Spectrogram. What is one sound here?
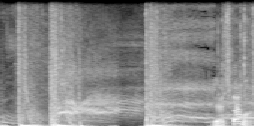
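A rifle fires loud gunshots.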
